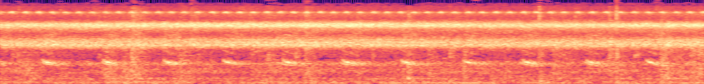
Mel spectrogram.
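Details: Nighttime cricket chorus, a continuous shrill ringing in layered high bands. Lower down, a brief drooping note recurs at a steady pace throughout, with faint clicks now and then.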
